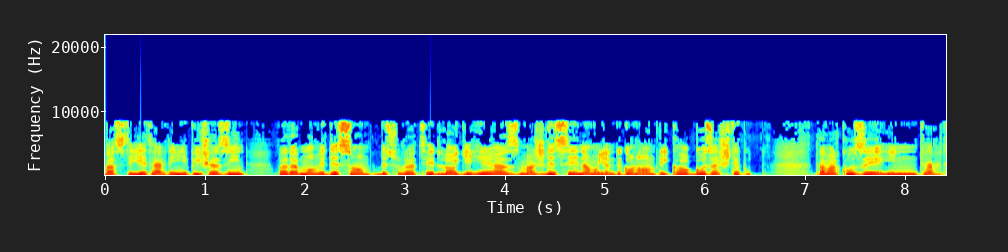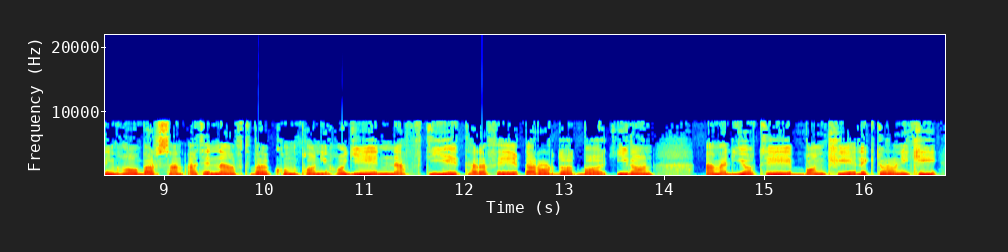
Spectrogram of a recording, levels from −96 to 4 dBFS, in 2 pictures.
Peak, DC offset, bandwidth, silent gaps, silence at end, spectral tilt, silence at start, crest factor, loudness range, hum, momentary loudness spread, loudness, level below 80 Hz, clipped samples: 0 dBFS; under 0.1%; 8.8 kHz; none; 0.1 s; -6 dB/octave; 0 s; 12 dB; 1 LU; none; 4 LU; -13 LUFS; -26 dBFS; under 0.1%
